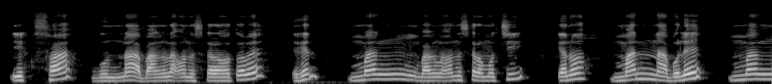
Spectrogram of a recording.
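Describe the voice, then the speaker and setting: High-voiced man spelling out Quran syllables. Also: no room sound. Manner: spells each syllable then blends it, patient instructive repetition. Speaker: Quran reading teacher. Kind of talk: slow letter-by-letter Quran reading lesson.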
